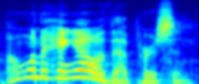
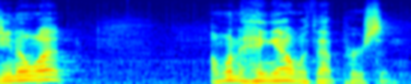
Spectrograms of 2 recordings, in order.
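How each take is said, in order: First: High, airy lovestruck sigh; smitten. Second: Higher, quicker eager aside. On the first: Someone seeing a crush across the room, high and smitten. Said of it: "And you go". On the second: Someone spotting a person they like, eager and higher. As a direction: blurt it out like you've just found a new friend. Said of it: "Someone looks at you and says". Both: Acted.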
